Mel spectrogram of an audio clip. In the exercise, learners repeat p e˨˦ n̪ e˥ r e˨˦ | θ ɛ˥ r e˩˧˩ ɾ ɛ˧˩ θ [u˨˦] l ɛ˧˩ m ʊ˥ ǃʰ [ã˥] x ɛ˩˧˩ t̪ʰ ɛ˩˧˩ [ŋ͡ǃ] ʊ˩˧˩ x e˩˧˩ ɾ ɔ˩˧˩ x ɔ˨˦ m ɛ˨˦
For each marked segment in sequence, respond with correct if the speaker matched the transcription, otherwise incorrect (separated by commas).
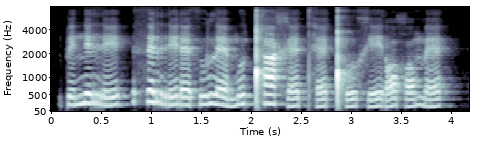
correct, incorrect, incorrect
